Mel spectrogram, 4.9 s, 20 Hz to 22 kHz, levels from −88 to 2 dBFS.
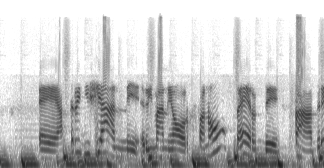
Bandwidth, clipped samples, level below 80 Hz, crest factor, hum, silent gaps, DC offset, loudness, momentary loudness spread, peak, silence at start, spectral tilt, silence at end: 16 kHz; under 0.1%; -28 dBFS; 12 dB; none; none; under 0.1%; -20 LUFS; 3 LU; -8 dBFS; 0 s; -6 dB/octave; 0 s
